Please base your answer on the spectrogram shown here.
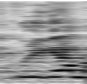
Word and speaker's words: কুড়িগ্রাম: আসলে কুড়িগ্রাম হবে কি হবে? কুড়িগ্রাম। কুড়িগ্রাম মানে একটু হলেও বেশি জোর দিতে হবে, তাই কি না?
